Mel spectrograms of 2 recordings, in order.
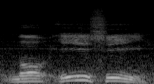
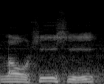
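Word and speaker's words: Lōʻihi: Loihi, no Lohihi, no Loihi. Oh, Loihi, not Lohihi, Loihi.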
